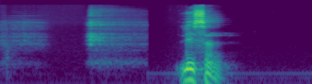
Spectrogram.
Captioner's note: sigh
